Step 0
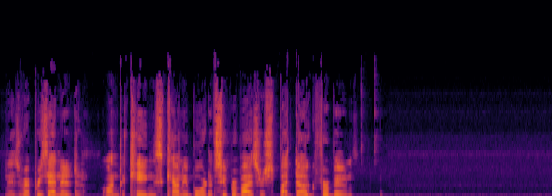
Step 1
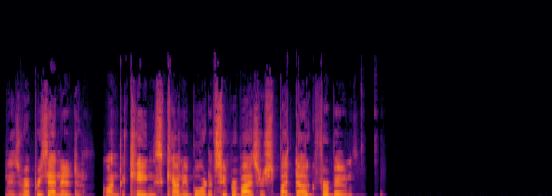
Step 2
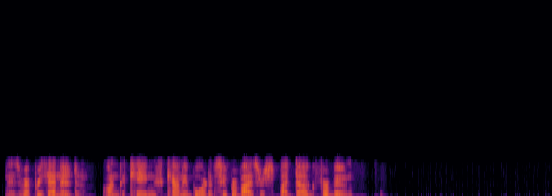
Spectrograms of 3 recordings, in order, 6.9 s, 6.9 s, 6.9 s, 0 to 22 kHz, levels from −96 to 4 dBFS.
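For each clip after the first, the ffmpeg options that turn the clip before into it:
-af "aemphasis=mode=reproduction:type=cd,agate=range=-32dB:threshold=-59dB:ratio=16:detection=peak,volume=6.5dB"
-af "bandreject=f=700:w=13,aeval=exprs='val(0)*sin(2*PI*100*n/s)':c=same,volume=-6.5dB" -ar 8000 -c:a pcm_mulaw

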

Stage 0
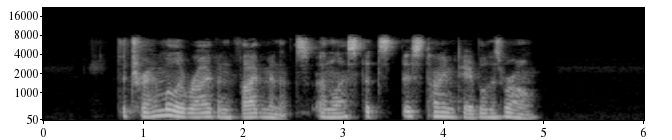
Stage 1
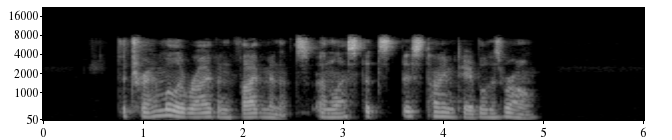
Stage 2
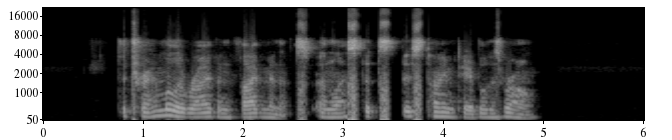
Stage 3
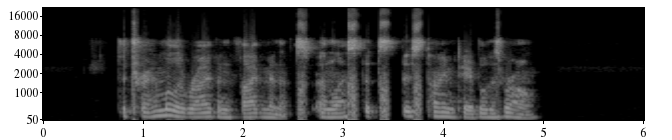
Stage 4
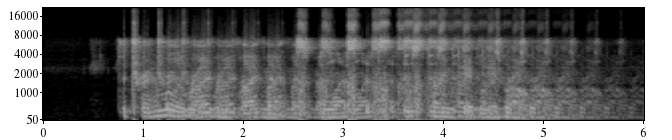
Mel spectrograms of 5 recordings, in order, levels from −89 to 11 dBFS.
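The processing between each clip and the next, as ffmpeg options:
-af "bass=f=250:g=-10,treble=f=4k:g=6,volume=-4.5dB"
-af "aeval=exprs='clip(val(0),-1,0.075)':c=same"
-filter_complex "[0:a]acrossover=split=160|2600|6000[a][b][c][d];[a]acompressor=threshold=-42dB:ratio=4[e];[b]acompressor=threshold=-31dB:ratio=4[f];[c]acompressor=threshold=-33dB:ratio=4[g];[d]acompressor=threshold=-24dB:ratio=4[h];[e][f][g][h]amix=inputs=4:normalize=0"
-af "aecho=1:1:247|494|741|988|1235|1482|1729:0.596|0.328|0.18|0.0991|0.0545|0.03|0.0165,volume=7dB"

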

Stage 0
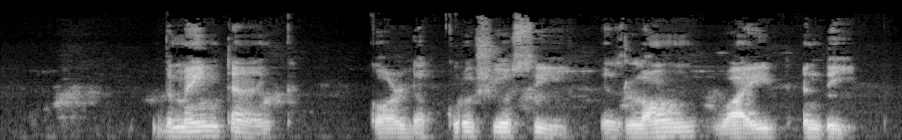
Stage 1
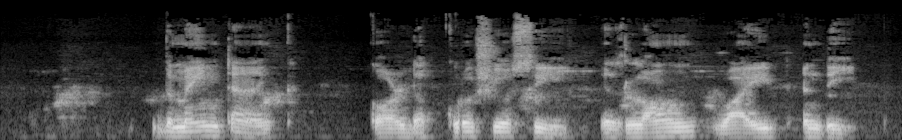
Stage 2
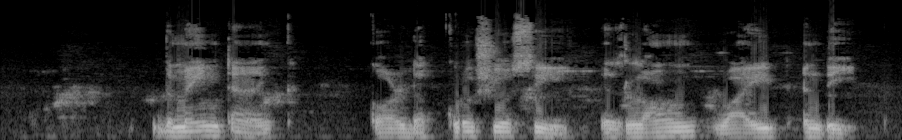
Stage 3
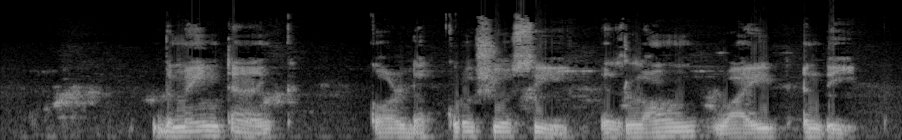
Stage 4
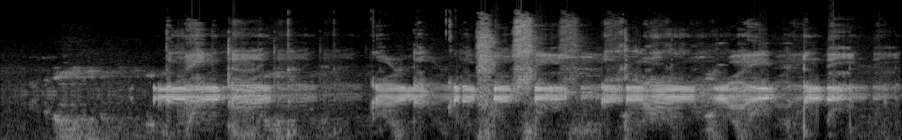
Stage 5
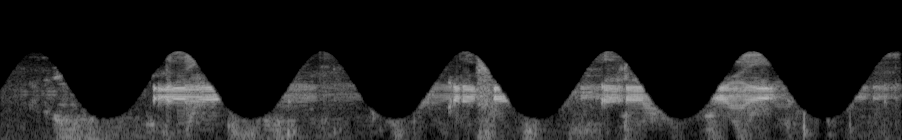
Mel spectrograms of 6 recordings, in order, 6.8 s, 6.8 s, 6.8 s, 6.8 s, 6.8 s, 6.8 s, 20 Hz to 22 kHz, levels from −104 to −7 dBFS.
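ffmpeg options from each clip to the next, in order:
-af "alimiter=limit=-13.5dB:level=0:latency=1:release=148"
-filter_complex "[0:a]acrossover=split=300|3000[a][b][c];[b]acompressor=threshold=-48dB:ratio=2[d];[a][d][c]amix=inputs=3:normalize=0,highshelf=f=9.9k:g=-6,asoftclip=type=hard:threshold=-21.5dB,volume=-7.5dB"
-af "acompressor=threshold=-38dB:ratio=6,volume=4dB"
-filter_complex "[0:a]acrossover=split=340|3000[a][b][c];[b]acompressor=threshold=-49dB:ratio=6[d];[a][d][c]amix=inputs=3:normalize=0,aeval=exprs='val(0)*sin(2*PI*1600*n/s)':c=same,asplit=4[e][f][g][h];[f]adelay=343,afreqshift=51,volume=-13.5dB[i];[g]adelay=686,afreqshift=102,volume=-22.9dB[j];[h]adelay=1029,afreqshift=153,volume=-32.2dB[k];[e][i][j][k]amix=inputs=4:normalize=0,volume=3dB"
-af "afftfilt=real='re*lt(b*sr/1024,470*pow(5600/470,0.5+0.5*sin(2*PI*0.93*pts/sr)))':imag='im*lt(b*sr/1024,470*pow(5600/470,0.5+0.5*sin(2*PI*0.93*pts/sr)))':win_size=1024:overlap=0.75,volume=2dB"

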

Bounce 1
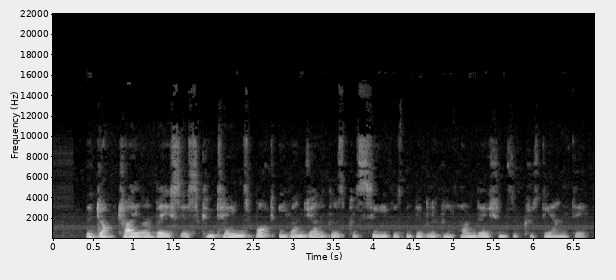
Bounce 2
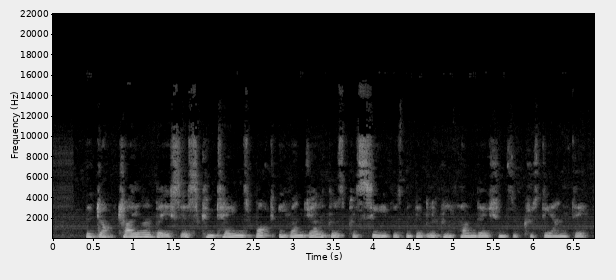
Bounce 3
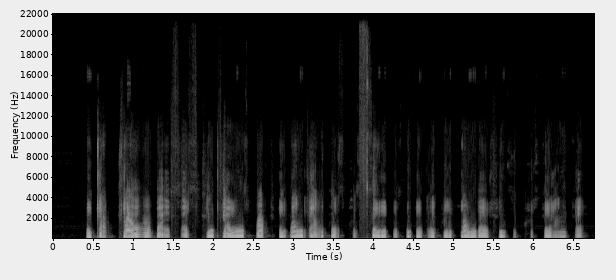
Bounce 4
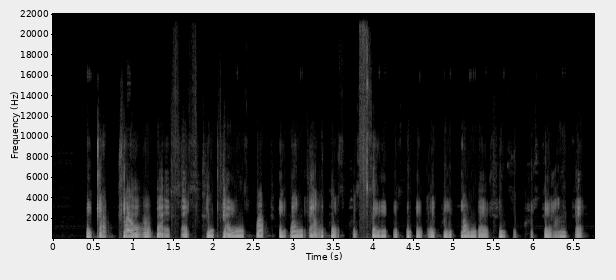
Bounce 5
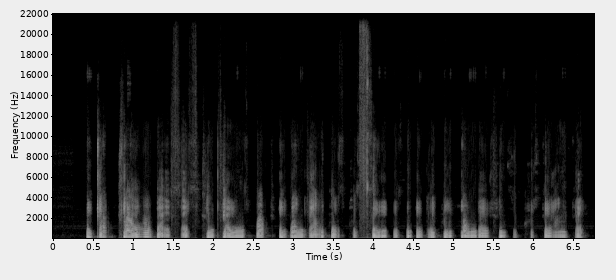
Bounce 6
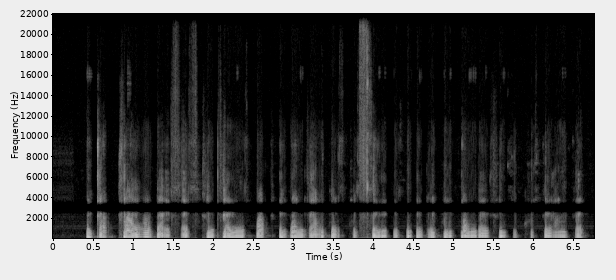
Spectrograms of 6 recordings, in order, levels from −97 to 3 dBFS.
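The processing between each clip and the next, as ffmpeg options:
-af "equalizer=f=125:t=o:w=1:g=-6,equalizer=f=500:t=o:w=1:g=-7,equalizer=f=1k:t=o:w=1:g=-7,alimiter=limit=-21.5dB:level=0:latency=1:release=417"
-af "aeval=exprs='0.0891*(cos(1*acos(clip(val(0)/0.0891,-1,1)))-cos(1*PI/2))+0.0316*(cos(3*acos(clip(val(0)/0.0891,-1,1)))-cos(3*PI/2))+0.00224*(cos(4*acos(clip(val(0)/0.0891,-1,1)))-cos(4*PI/2))':c=same,highshelf=f=4.9k:g=7,volume=2.5dB"
-af "acompressor=threshold=-32dB:ratio=4,volume=1dB"
-filter_complex "[0:a]asplit=2[a][b];[b]adelay=12,volume=-11dB[c];[a][c]amix=inputs=2:normalize=0,volume=2dB"
-af "asuperstop=centerf=3000:order=20:qfactor=2.4,volume=8.5dB"

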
